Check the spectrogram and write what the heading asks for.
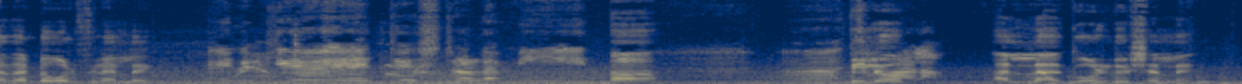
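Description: Speech, mostly a woman talking, over the steady low rumble of a car's cabin.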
